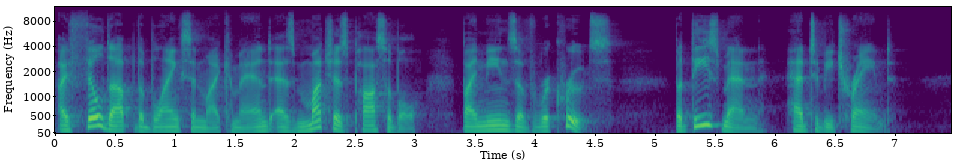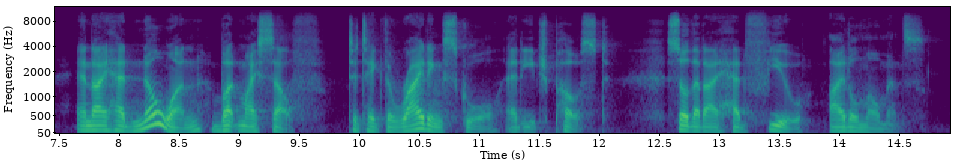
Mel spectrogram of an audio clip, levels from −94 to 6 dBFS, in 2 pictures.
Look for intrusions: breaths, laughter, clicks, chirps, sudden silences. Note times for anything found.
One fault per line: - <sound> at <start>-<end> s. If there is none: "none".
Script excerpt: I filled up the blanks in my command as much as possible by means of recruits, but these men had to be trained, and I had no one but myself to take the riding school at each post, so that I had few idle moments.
none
